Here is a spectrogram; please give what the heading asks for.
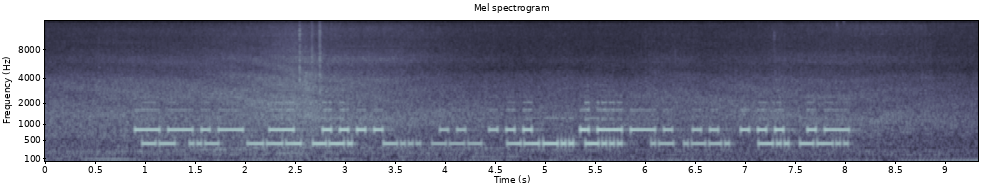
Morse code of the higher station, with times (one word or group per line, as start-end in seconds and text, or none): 0.9-3.4 QTH
3.9-4.9 IS
5.3-8.0 PISA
